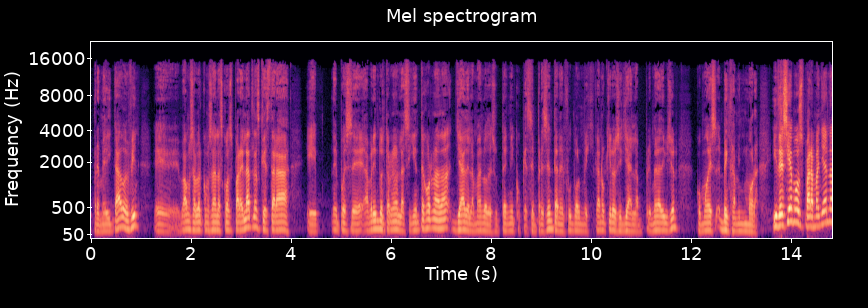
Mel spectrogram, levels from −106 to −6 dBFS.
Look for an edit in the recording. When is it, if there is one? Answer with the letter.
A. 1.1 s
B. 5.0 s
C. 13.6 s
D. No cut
D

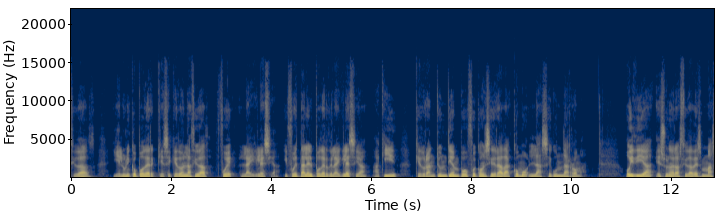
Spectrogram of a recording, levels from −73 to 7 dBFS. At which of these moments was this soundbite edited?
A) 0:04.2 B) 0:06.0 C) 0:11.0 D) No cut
A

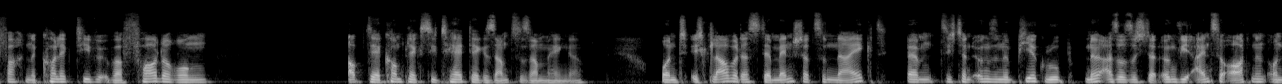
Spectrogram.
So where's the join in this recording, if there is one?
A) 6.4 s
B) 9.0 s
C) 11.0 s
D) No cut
B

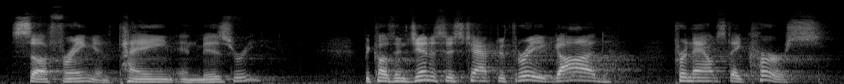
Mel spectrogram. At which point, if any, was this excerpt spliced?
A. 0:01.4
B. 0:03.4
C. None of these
C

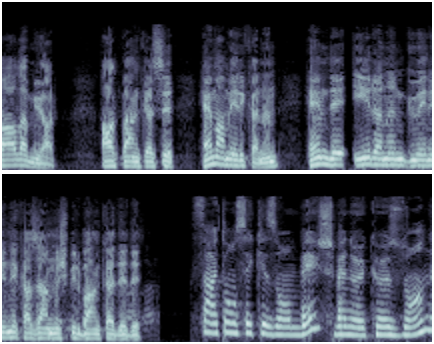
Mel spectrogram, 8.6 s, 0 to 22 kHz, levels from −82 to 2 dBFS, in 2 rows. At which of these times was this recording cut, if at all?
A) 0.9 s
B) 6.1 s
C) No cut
C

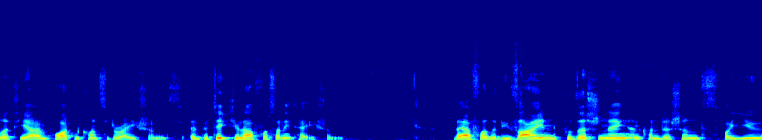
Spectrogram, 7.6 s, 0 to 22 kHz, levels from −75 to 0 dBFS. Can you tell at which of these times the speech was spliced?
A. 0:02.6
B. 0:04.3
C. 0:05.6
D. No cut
B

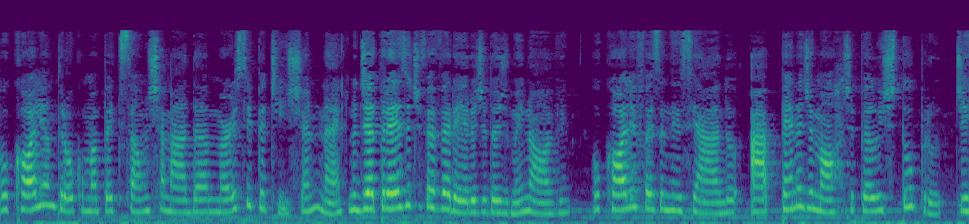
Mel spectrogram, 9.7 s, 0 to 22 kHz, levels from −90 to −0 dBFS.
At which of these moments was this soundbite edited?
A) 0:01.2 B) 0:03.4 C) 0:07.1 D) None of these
B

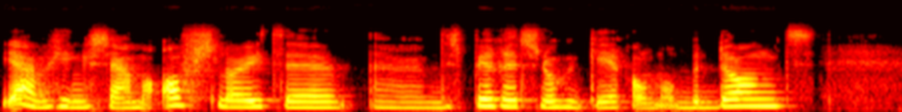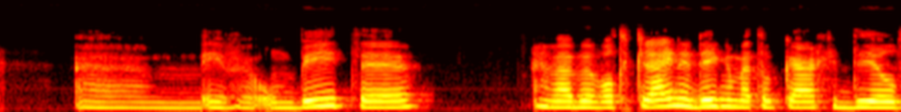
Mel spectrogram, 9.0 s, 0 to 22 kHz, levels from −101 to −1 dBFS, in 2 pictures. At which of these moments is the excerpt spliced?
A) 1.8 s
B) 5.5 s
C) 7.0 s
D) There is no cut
B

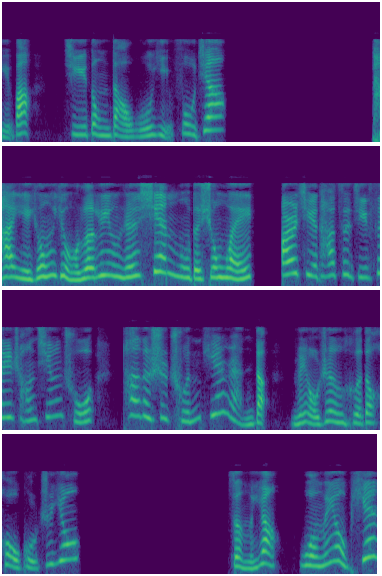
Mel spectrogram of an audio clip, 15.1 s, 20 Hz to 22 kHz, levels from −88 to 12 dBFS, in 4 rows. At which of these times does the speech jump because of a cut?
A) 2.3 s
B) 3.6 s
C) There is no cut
C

